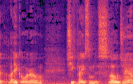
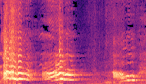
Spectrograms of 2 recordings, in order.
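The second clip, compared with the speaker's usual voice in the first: high, loud mock porn-star moans; imitating a porn-star moan; 11 dB louder, much slower than usual. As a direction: ham up her high moaning. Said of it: "I'm not gonna do the moan".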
